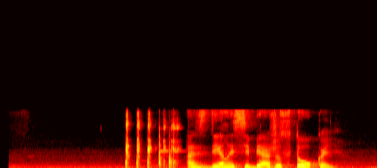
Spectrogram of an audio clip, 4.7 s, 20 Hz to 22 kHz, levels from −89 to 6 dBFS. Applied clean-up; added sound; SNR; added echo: none; Glass; 8 dB; none.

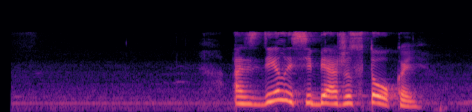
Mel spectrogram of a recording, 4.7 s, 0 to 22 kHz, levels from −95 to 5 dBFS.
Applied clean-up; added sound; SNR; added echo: none; none; none; none.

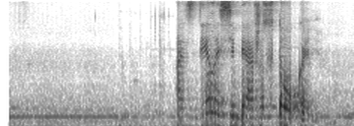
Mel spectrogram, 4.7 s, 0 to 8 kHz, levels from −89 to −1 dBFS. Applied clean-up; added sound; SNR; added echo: neural separator model SepFormer DNS4.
